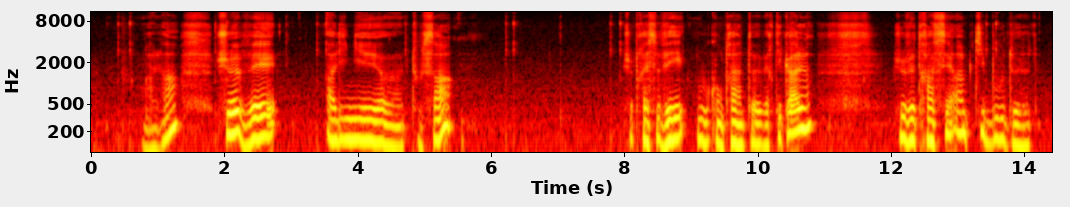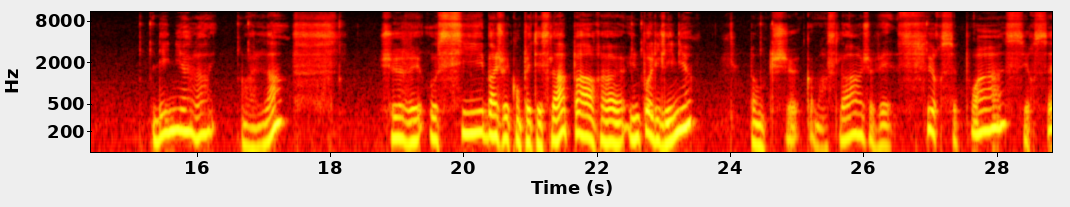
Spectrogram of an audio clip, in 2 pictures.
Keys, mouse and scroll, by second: 0.3 click, 1.8 right click, 3.3 click, 4.6 click, 6.1 click, 7.7 click, 10.3 v, 12.0 scroll up 1, 13.4 click, 15.1 click, 16.5 click, 17.9 right click, 22.4 click, 24.4 click, 26.7 click.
